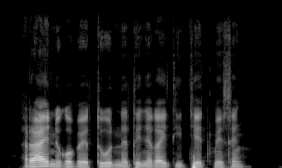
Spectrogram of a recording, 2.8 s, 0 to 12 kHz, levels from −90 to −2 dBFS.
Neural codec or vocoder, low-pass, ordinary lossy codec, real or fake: vocoder, 24 kHz, 100 mel bands, Vocos; 10.8 kHz; none; fake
